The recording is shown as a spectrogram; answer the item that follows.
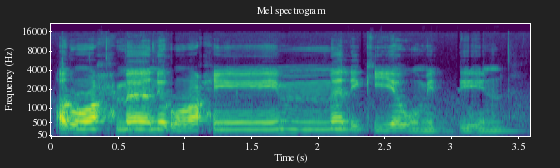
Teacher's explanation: Asalnya Ar-Rahimi ma, tapi karena ini mim ketemu mim, ya, ini berarti mutamatsilain, hurufnya semisal, maka dia menjadi idgham.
